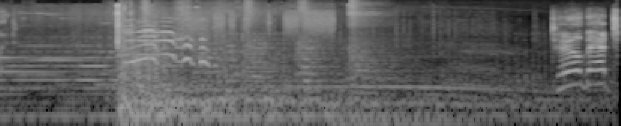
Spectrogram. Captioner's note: all gasp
